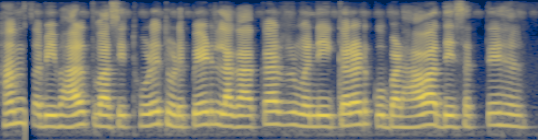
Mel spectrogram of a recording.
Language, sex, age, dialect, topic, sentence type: Hindi, female, 18-24, Awadhi Bundeli, agriculture, statement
